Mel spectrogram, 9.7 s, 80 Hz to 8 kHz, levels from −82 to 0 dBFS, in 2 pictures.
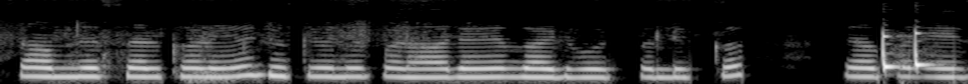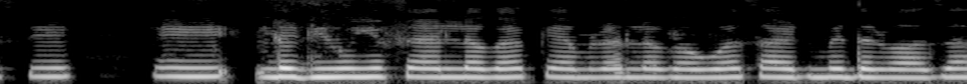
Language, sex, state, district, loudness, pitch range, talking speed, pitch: Hindi, female, West Bengal, Kolkata, -21 LUFS, 255-275 Hz, 180 wpm, 265 Hz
